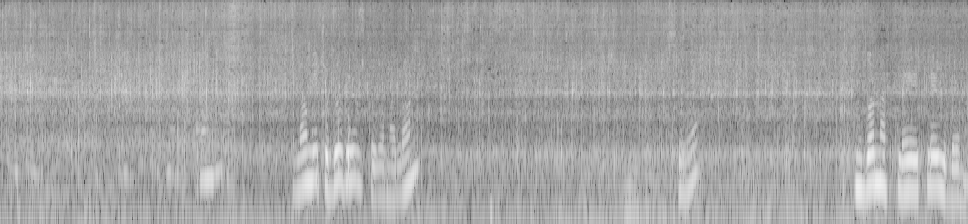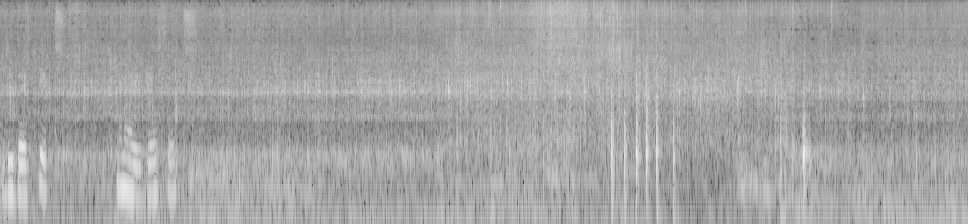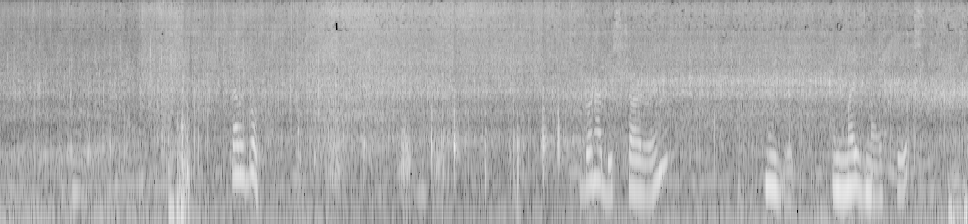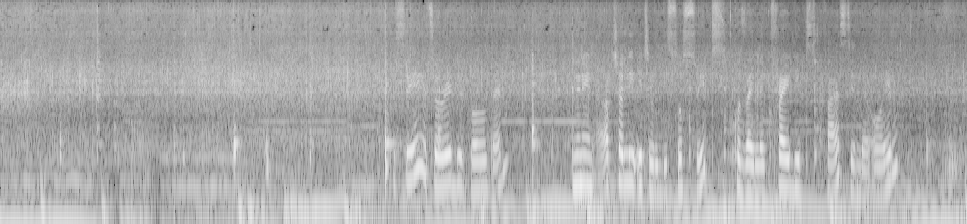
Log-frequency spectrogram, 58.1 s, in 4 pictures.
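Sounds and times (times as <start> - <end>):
food sizzling in hot oil: 0.0 - 58.0
knocks of stirring in pan: 19.3 - 25.1, 30.6 - 39.0, 42.8 - 58.0.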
